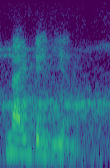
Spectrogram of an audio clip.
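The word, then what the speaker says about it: cnidarian: starts with C but C is silent over here so we pronounce it as narian Hydra is a narian is a simple multicellular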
